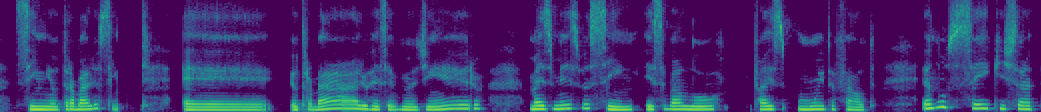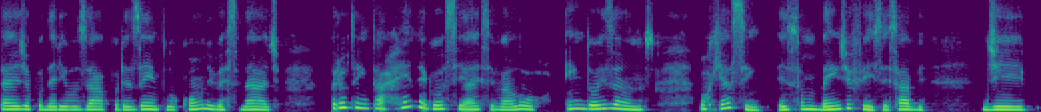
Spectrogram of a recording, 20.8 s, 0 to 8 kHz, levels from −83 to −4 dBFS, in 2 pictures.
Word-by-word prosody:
Sim, 215 -2 +3
eu 210 - +1
trabalho 220 +4 +1
sim. 275 -2 -4 0.7
Eh, 195 +1 0 0.2
eu 210 - +1
trabalho, 250 +5 +1
recebo 210 -1 -1
meu 200 -1 +1
dinheiro, 265 +7 -1 0.5
mas 245 +1 +4
mesmo 280 +4 -1
assim, 210 -8 +2
esse 220 +2 +2
valor 225 0 +1 0.3
faz 225 0 +1
muita 230 +2 +1
falta. 195 -4 -5 0.5
Eu 290 +1 +3
não 385 +3 0
sei 290 -6 0
que 275 - -7
estratégia 235 -2 +1
poderia 215 -1 +1
usar, 210 0 -1
por 210 0 -8
exemplo, 210 0 0
com 230 +4 -1
universidade, 210 -4 -1 0.5
pra 300 +3 +2
eu 345 - +5
tentar 305 -4 -1
renegociar 255 - +1
esse 225 0 -4
valor 215 +2 0 0.3
em 270 +1 0
2 265 +2 +2
anos, 215 -5 +1 0.4
porque 270 +1 -3
assim, 220 - 0
eles 210 +1 +2
são 240 -2 +2
bem 215 +2 +4
difíceis, 230 -9 -1
sabe, 205 -3 +1 0.5
de 205 0 +3
225 Hz, 135 wpm, -22 LUFS, 210-255 Hz, 0.7 s, eu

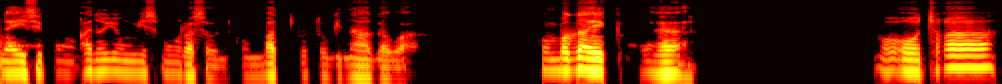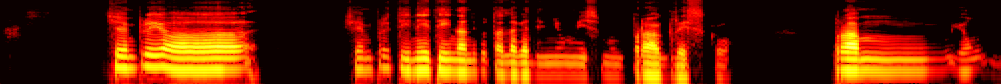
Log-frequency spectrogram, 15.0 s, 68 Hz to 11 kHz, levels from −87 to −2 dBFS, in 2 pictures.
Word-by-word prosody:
naisip 135 0 -3
kung 135 -2 -22
ano 145 0 -8
yung 150 -2 -9
mismong 130 -1 -13
rason 115 -4 -9
kung 110 -1 -20
ba't 120 0 -2 0.2
ko 125 - -23
'to 115 -2 -22
ginagawa. 100 -3 -10 1.0
Kumbaga, 155 +1 +4
eh, 155 - +10
k - - -27 0.3
ah 135 -1 +1 1.5
Oo, 150 0 -2
tsaka 185 +4 +2 0.9
siyempre, 185 +2 -2
ah, 165 0 +5 0.7
siyempre 165 +2 -14
tinitingnan 155 -3 -1
ko 150 - -18
talaga 130 -2 -4
din 120 0 -16
yung 120 - -16
mismong 115 -1 -17
progress 115 -4 -2
ko. - - -24 0.8
From 155 -1 +8 0.7
yung 150 +3 -19
145 Hz, 120 wpm, -24 LUFS, 120-160 Hz, 1.5 s, eh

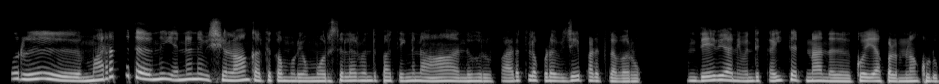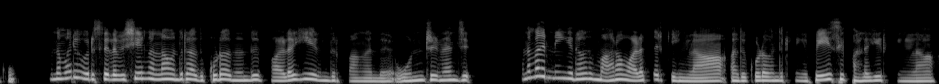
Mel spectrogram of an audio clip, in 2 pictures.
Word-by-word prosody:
ஒரு 235 -3 +2 0.7
மரத்திட்ட 350 - -1
வந்து 235 +2 +4
என்னென்ன 240 +4 +4
விஷயம்லாம் 195 +1 +1
கத்துக்க 180 -1 0
முடியும்? 160 -1 0
ஒரு 160 - -1
சிலர் 175 -1 +1
வந்து 175 0 -1
பாத்தீங்கன்னா, 170 0 0 0.3
அந்த 155 0 0
ஒரு 155 -1 -1
படத்துல 175 +5 -1
கூட 170 0 +1
விஜய் 185 +5 -1
படத்துல 165 -3 -1
வரும். 145 0 -2 0.6
தேவயானி 190 -2 +2
வந்து 165 +2 -1
கை 165 - +2
தட்டுனா, 170 -5 +1
அந்த 155 -1 +1 0.3
கொய்யாப்பழம்லாம் 155 -1 +1
குடுக்கும். 145 -2 -3 0.3
இந்த 255 - 0
மாரி 300 +3 -2
ஒரு, 235 - -1
சில 235 -2 +3
விஷயங்கள்லாம் 250 +1 +1
வந்துட்டு 235 +1 +1
அதுக்கூட 215 +4 0
அது 195 - 0
வந்து 190 +3 +2 0.2
பழகிருந்துப்பாங்க. 180 -5 -1
அந்த 145 -1 -2 0.2
ஒன்று 200 +5 +2
இணைஞ்சு. 200 0 +1 0.5
அந்தமாதிரி 350 +7 -1
நீங்க 285 -2 -1
ஏதாவது 250 +1 +2
மரம் 210 +4 +1
வளத்துருக்கீங்களா? 175 -5 -1 0.3
அதுக்கூட 170 +2 0
வந்துட்டு 175 +1 -3
நீங்க 160 -2 -4
பேசி 235 +3 +2
பழகியிருக்கீங்களா? 160 -3 -2
180 Hz, 155 wpm, -23 LUFS, 160-220 Hz, 0.7 s, வந்து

